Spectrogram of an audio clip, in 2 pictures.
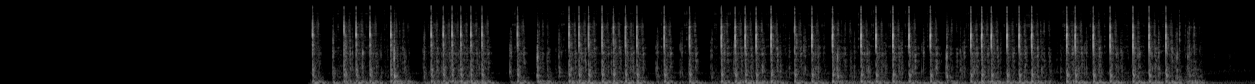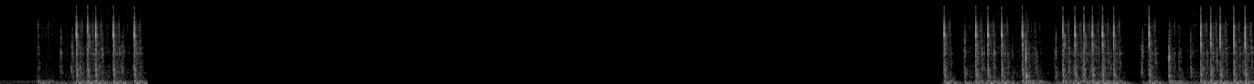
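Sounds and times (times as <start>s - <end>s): keyboard typing clicks: 3.1s - 12.1s, 12.9s - 14.0s, 22.0s - 25.0s.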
